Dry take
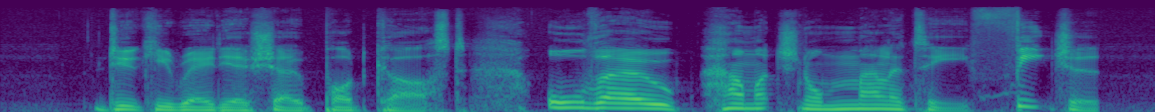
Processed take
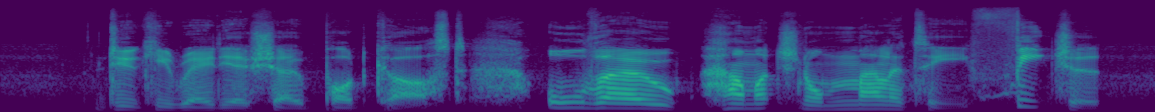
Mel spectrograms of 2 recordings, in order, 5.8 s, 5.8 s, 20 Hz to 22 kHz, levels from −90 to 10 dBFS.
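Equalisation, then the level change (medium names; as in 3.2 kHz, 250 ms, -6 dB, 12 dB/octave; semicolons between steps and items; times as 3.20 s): high-pass 940 Hz 24 dB/octave; tilt EQ -4 dB/octave; 0.0 dB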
